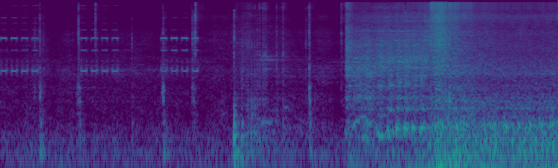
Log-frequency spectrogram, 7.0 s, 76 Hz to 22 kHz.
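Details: 2010 Nissan Patrol petrol SE with a crank-but-no-start fault, after sensor work. A few chimes and a quick crank, then the engine catches cleanly and settles into a steady, even idle. Normal start after repair.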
